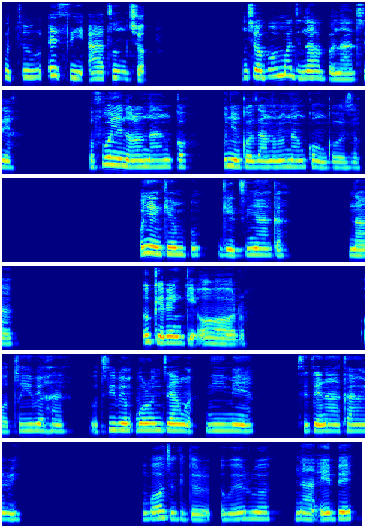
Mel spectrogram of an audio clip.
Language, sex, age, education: Igbo, female, 30-45, primary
